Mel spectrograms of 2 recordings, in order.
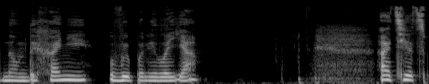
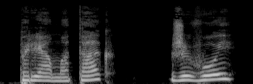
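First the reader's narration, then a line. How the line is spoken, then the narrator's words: Suddenly hoarse voice. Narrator (Russian): Внезапно охрипшим голосом спросил отец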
